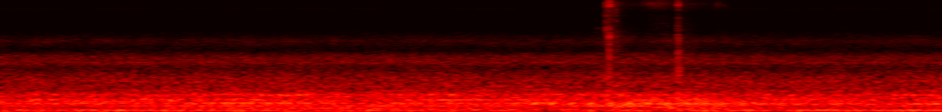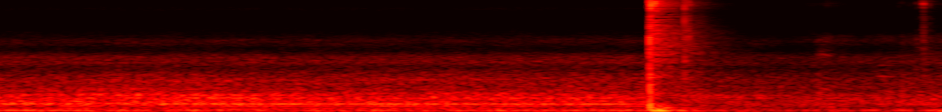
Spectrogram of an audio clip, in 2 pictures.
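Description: Regulated AirForce Talon SS PCP air rifle firing one shot, a sharp crack about eight seconds in. Two light clicks come about three seconds in, over a steady low hum in the background.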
